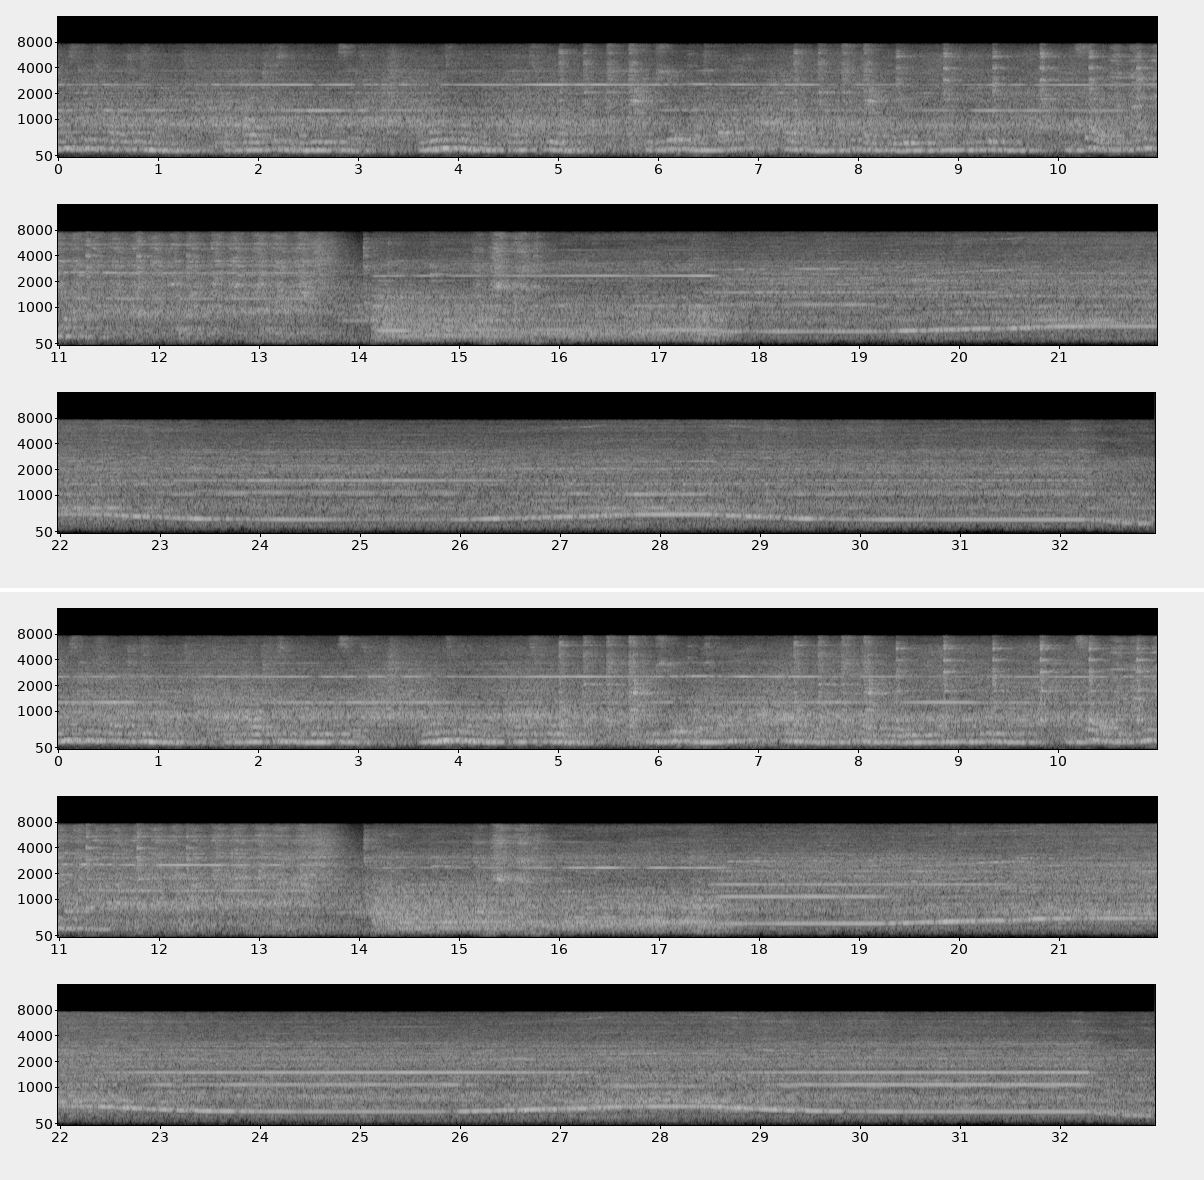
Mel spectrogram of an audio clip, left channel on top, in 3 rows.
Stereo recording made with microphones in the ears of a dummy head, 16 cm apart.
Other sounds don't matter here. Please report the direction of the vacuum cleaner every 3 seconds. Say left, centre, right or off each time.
left, left, left, left, left, left, centre, centre, left, left, left.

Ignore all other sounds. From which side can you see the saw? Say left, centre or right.
left.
